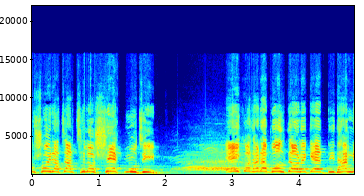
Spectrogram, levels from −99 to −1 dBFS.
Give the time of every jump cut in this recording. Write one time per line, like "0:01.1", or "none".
none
